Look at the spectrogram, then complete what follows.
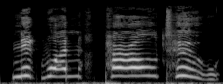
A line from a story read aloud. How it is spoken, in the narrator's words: cried Connie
